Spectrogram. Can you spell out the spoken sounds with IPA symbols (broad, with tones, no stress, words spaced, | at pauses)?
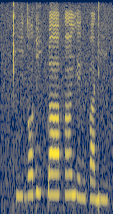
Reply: kʰiː˨dɔ˦ ɗiː˦ɡ͡baː˦ hã˦je˨ŋ pa˨ɡi˨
